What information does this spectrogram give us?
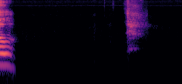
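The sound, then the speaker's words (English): A dog, Scooter Pie, gives two short, sharp barks roughly a second apart in the background, with quiet in between and no talking over them. “That's a scooter pie barking in the background.”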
